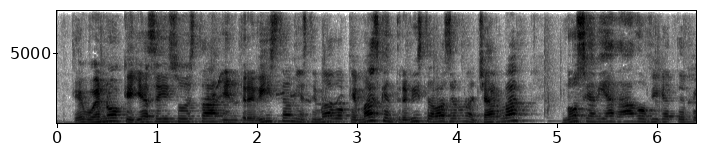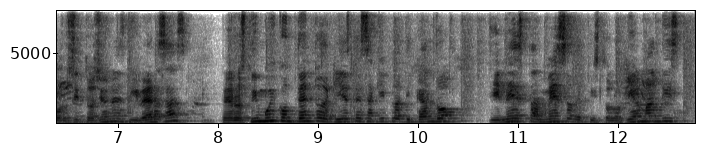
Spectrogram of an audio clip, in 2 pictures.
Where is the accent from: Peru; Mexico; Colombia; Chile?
Mexico; como mexicano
